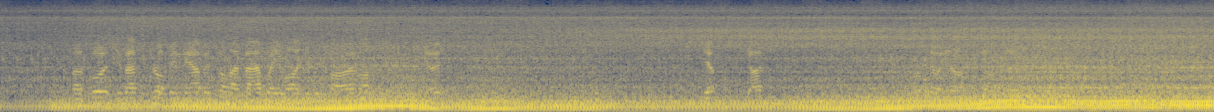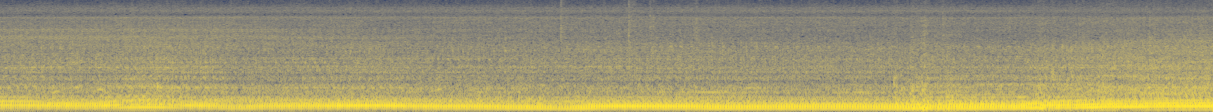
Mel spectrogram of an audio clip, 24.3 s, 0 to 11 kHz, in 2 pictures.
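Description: Land Rover Discovery 1's 300Tdi four-cylinder turbo-diesel engine labouring as it crawls up a rocky climb, its note rising and falling with throttle and getting louder through the second half.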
